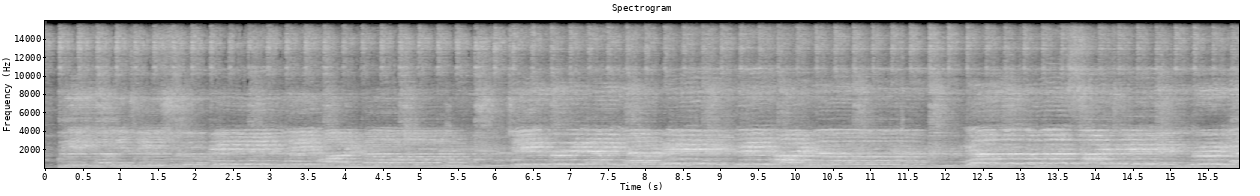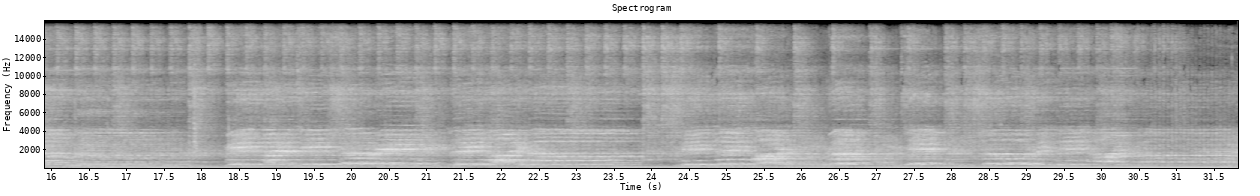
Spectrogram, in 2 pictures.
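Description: Church choir of young women singing a gospel song, phrase after phrase with short breaks every few seconds.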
